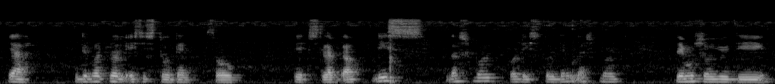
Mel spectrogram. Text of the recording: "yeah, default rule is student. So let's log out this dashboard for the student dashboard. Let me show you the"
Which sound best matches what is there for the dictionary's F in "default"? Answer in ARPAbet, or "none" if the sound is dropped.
P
